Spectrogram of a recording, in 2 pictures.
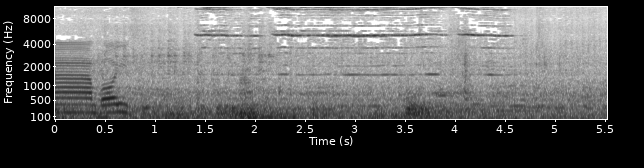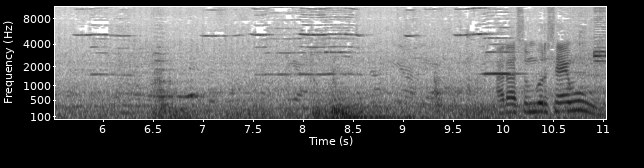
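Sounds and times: truck engine rumble: 0:00.0 - 0:11.0
high-pitched squealing: 0:01.4 - 0:04.8, 0:05.7 - 0:10.6
metal clank: 0:06.0 - 0:09.8.

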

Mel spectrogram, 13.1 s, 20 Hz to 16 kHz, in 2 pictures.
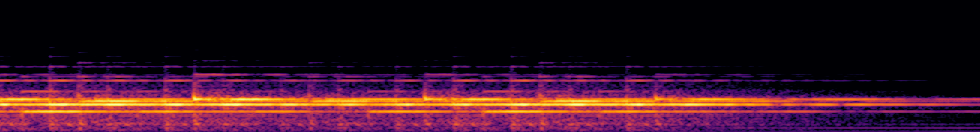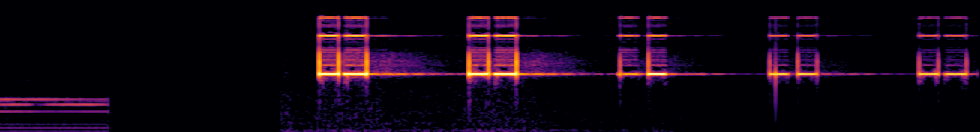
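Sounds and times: soft background music: 0:00.0 - 0:07.2.

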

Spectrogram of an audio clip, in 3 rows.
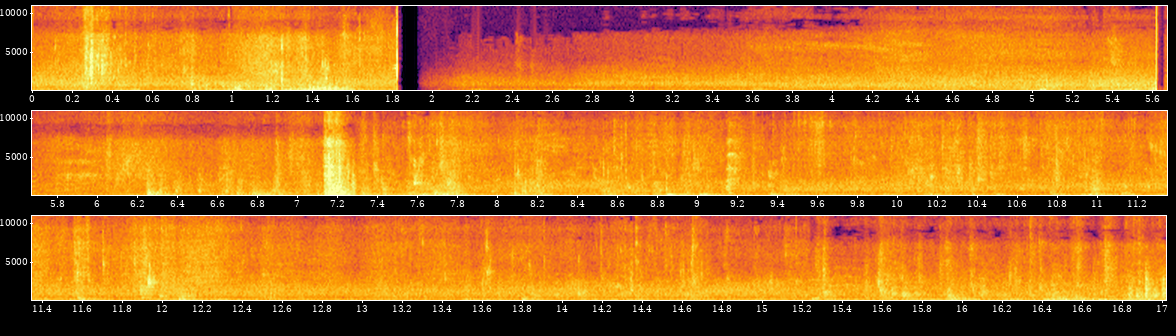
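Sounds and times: wind buffeting microphone: 0:00.0 - 0:17.0
waves slapping metal boat hull: 0:05.7 - 0:17.0
water splashes: 0:06.0 - 0:17.0.

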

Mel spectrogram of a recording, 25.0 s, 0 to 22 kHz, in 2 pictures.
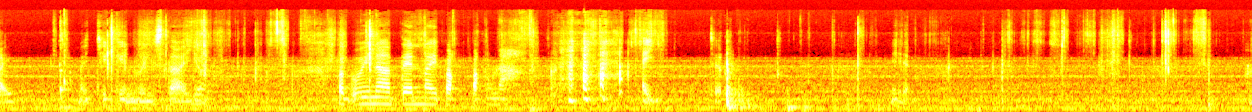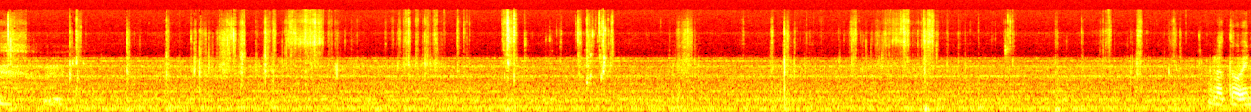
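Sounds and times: steady low hum: 0:00.0 - 0:25.0
wet squishing of raw chicken: 0:13.7 - 0:19.5, 0:20.2 - 0:24.6.

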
